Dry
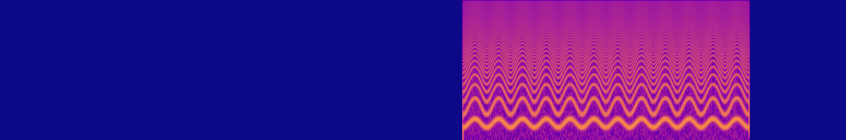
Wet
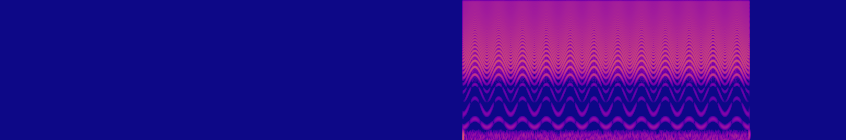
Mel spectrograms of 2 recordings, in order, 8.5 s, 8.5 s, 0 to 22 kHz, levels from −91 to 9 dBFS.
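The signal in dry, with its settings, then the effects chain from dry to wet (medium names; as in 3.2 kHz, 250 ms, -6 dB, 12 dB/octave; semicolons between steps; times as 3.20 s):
siren wail 370–615 Hz 4.2 per s saw -14.5 dBFS 2.86 s
inverse Chebyshev band-stop 310–1800 Hz, stop band 40 dB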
